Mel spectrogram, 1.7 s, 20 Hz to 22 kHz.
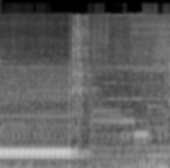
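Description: A steady telephone busy tone in the Portal 2 video game holds for under a second, then cuts off with a click and a brief hum.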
